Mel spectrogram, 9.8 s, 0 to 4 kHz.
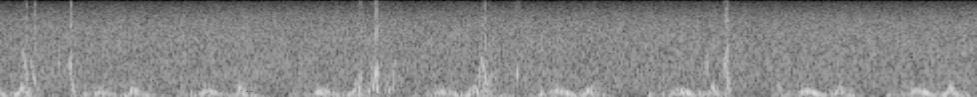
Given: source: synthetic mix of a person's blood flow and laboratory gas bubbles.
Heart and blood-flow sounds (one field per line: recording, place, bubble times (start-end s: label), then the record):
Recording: Doppler ultrasound of blood flow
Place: precordium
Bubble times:
0.21-0.46 s: bubbles
0.56-0.79 s: bubbles
3.55-3.99 s: bubbles
4.66-4.98 s: bubbles
5.12-5.21 s: bubbles
7.00-7.10 s: bubbles
7.18-7.34 s: bubbles
7.75-7.85 s: bubbles
From the record:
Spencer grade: 3 (all of the cardiac periods contain showers or single bubble signals, but not dominating or overriding the cardiac motion signals)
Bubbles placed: only in the low amplitude regions of the cardiac cycle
